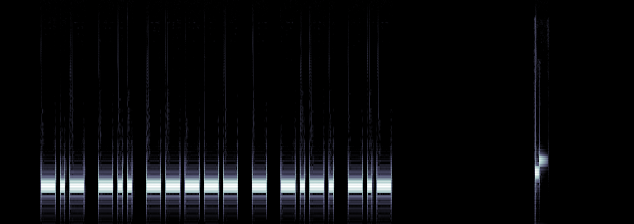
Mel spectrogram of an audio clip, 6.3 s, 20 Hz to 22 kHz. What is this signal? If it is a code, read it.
Morse code, heard as a keyed tone, about 25 wpm, 700 Hz. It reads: KD0TCK
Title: USA Call Signs - 6 Characters - 3x Character Spacing - 25wpm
